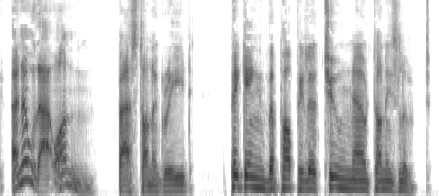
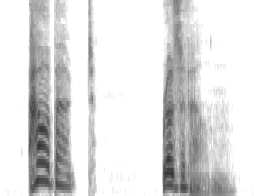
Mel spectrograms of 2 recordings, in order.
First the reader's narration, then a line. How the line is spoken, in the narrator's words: He asked hesitantly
